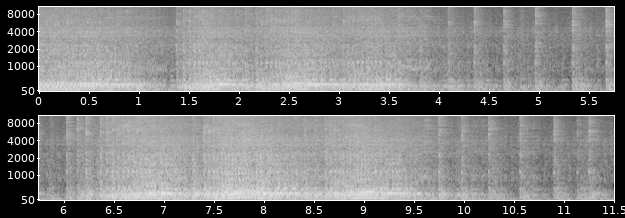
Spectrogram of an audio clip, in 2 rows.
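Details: 1967 Triumph motorcycle with ignition timing problems; engine catches and surges up and down in slow irregular swells without holding an idle, runs rough and still needs ignition strobe timing, pilot jet and idle carb setup.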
